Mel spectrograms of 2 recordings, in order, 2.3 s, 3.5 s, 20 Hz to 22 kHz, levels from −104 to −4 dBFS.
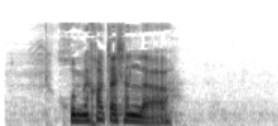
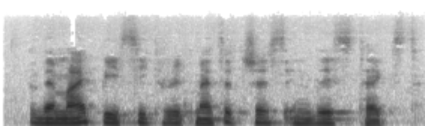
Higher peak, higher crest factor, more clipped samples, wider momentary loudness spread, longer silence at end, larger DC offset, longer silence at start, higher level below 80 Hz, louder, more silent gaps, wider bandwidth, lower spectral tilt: about the same, -6 dBFS vs -8 dBFS; about the same, 18 dB vs 20 dB; neither; first, 12 LU vs 8 LU; first, 0.9 s vs 0.2 s; neither; first, 0.6 s vs 0.25 s; second, -56 dBFS vs -50 dBFS; first, -21 LUFS vs -29 LUFS; neither; about the same, 11.5 kHz vs 12.5 kHz; about the same, -6.5 dB/octave vs -7 dB/octave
